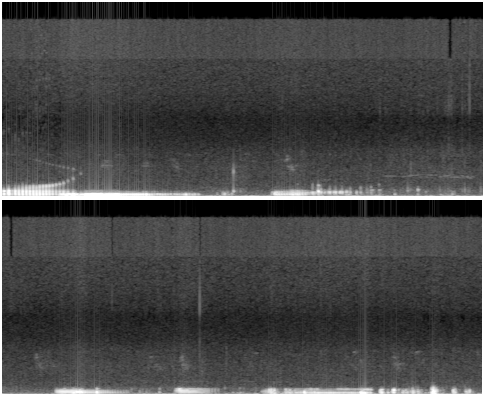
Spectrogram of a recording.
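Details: Stomach growling after a chocolate milk or sweet breakfast: low gurgling, bubbling rumbles in several bursts with quiet gaps, borborygmi.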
